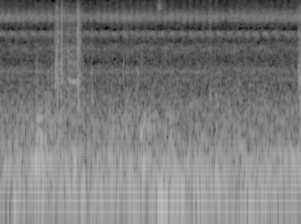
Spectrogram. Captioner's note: camera Snaps Picture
